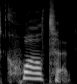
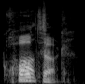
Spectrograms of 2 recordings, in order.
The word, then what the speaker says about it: quaaltagh: Yes, and that word is qualtuk. Now, let me explain. It's spelled a little bit strangely. It's Q-U-A-A-L-T-A-G-H. – Qualtuk. – Yes. – Okay. – And the reason it looks weird is because it's Manx.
